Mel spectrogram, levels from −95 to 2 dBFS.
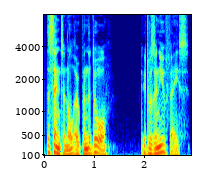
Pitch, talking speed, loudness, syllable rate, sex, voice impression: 110 Hz, 205 wpm, -20 LUFS, 6.6 syllables/s, male, very masculine, slightly old, very thick, slightly relaxed, very powerful, slightly dark, slightly soft, muffled, slightly fluent, slightly raspy, cool, intellectual, refreshing, slightly sincere, calm, very mature, very friendly, reassuring, very unique, elegant, very wild, sweet, lively, slightly strict, slightly intense, slightly modest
